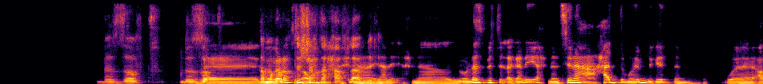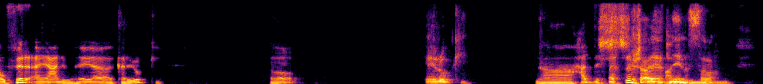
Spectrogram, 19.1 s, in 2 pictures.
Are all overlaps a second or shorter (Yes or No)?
No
